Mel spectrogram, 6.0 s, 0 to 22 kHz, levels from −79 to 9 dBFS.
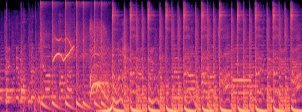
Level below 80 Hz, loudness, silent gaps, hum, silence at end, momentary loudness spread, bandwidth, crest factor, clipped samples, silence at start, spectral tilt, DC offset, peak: -12 dBFS; -7 LUFS; none; none; 0 s; 6 LU; over 20 kHz; 6 dB; 2%; 0 s; -4 dB/octave; under 0.1%; 0 dBFS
